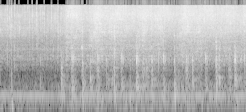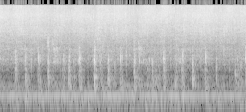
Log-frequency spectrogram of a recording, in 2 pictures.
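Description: Boiled potato cubes sizzling in foaming melted butter, stirred with a wooden spatula that clicks and scrapes against the pan. The sizzle grows louder about a second in.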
